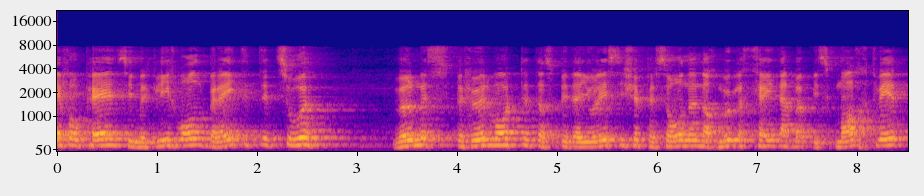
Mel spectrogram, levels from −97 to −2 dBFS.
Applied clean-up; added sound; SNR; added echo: none; none; none; reverberation time 0.8 s.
